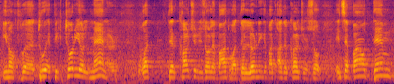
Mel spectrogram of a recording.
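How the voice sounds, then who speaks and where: A man's voice: on the high side, normal speed, background noise. A middle-aged man on a panel explaining his view with some restarts, into a handheld mic. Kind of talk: panel discussion answer. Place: stage of a large indoor hall.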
